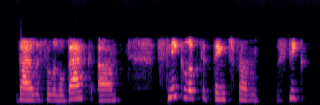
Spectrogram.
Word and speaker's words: Snyk: ago, Brian Vermeer from Sneak. I just learned it's actually pronounced Sneak. All right. And they're also in the security space, but from my understanding, ARMO is slightly different. So Sneak mostly looks at like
